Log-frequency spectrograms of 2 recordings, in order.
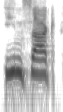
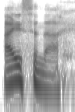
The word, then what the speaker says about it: Eisenach: car manufacturer VEB Automobilwerk Insak from 1956 to 1965. Did I say it right? Variations. I have no idea. VEB Automobilwerk Eisenach. There we go. There's an extra syllable in the middle there.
